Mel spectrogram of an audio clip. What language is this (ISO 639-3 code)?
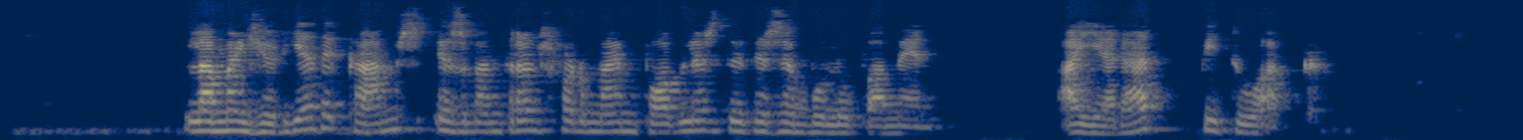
cat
